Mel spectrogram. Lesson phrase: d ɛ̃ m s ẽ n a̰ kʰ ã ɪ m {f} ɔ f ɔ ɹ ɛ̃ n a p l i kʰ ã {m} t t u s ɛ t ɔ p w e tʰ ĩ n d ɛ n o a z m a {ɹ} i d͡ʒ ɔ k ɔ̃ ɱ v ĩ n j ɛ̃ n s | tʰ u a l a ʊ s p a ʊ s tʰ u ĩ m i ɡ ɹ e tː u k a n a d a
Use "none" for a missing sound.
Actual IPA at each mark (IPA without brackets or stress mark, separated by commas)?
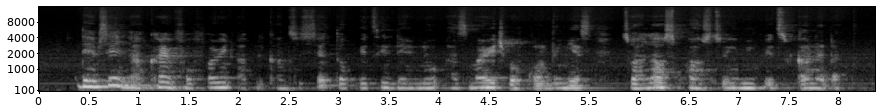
f, n, ɹ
